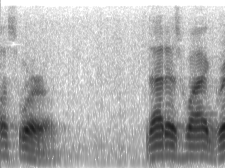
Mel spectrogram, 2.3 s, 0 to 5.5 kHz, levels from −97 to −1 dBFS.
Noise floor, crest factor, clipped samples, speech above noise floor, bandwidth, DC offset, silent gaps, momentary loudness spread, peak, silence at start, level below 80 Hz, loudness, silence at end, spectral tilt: -56 dBFS; 16 dB; under 0.1%; 37 dB; 4.5 kHz; under 0.1%; none; 4 LU; -6 dBFS; 0 s; -60 dBFS; -21 LUFS; 0 s; -10.5 dB/octave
